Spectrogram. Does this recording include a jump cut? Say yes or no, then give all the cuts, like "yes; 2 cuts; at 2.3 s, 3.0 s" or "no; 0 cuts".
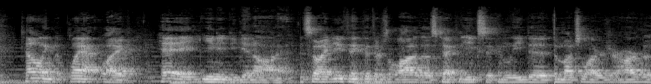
yes; 3 cuts; at 2.0 s, 3.0 s, 5.5 s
